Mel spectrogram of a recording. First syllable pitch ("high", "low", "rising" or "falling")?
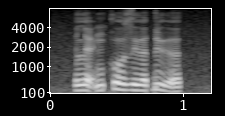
rising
